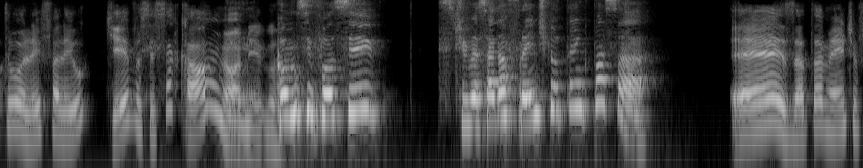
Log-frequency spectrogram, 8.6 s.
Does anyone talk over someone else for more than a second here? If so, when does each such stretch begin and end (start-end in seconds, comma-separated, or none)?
none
